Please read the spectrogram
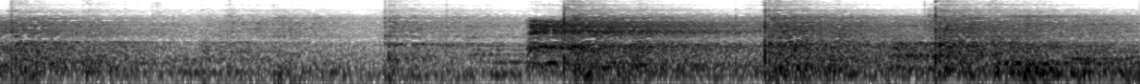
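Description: Badminton rackets striking a shuttlecock four times in a rally, sharp cracks about one to one and a half seconds apart. Each hit rings out in the echo of a large hall.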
